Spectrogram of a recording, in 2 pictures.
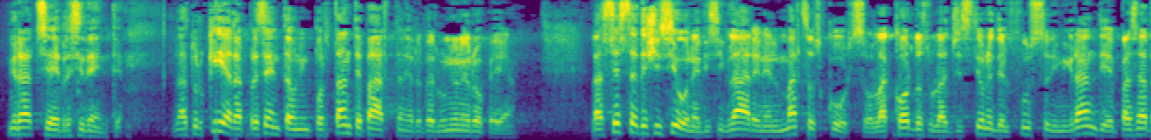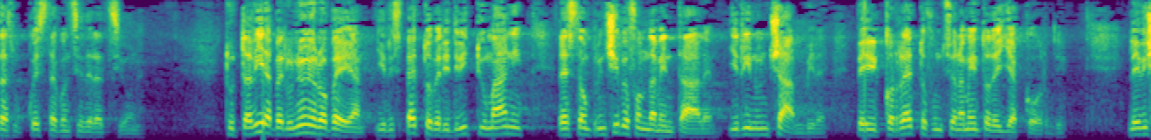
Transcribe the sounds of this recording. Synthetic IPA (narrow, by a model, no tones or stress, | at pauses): ɡɾat̪sːjepɾesid̪ɛnt̪e | lat̪urkiːaɾapːɾezɛnt̪aunimport̪ant̪epart̪nerperlunjoːneɛwɾopɛːa | lʔast̪esːad̪et͡ʃizjoːned̪isiɡlaːɾenelmart̪soskorsolakːɔrd̪osulːad͡ʒest̪joːned̪elflusːod̪imiɡɾant̪iɛbːazaːt̪asukːwest̪akonsid̪eɾat̪sːjoːne | t̪ut̪ːaviːaperlunjoːnewɾopɛːailrːispɛt̪ːopeɾid̪iɾit̪ːiumaːnirɛst̪aumpɾint͡ʃiːpjofond̪ament̪aːleirːinunt͡ʃabːile | peɾilkorːɛt̪ːofunt̪sjonament̪od̪eʎːiakːɔ̰rd̪i | le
